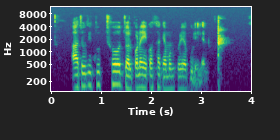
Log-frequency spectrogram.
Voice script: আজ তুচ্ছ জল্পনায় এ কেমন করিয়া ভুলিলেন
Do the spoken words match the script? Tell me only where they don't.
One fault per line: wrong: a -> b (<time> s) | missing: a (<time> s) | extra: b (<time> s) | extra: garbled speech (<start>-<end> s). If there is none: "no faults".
extra: অতি (0.6 s)
extra: কথা (2.0 s)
